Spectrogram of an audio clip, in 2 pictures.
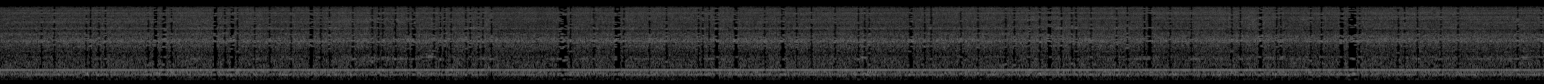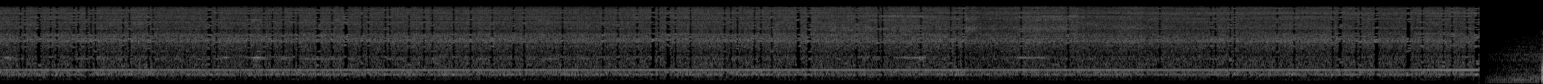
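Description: Wood lathe running with a steady hum while a hand-held turning tool cuts a spinning olivewood blank, a continuous scraping hiss as shavings come off.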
